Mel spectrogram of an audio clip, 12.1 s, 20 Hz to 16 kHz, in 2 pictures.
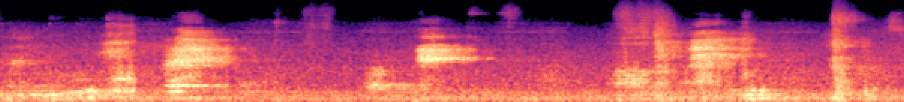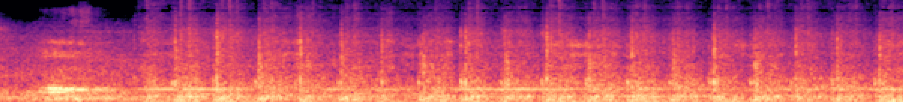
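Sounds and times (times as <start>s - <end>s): running footfalls on treadmill belt: 6.9s - 12.0s
treadmill motor whine: 6.9s - 12.0s.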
